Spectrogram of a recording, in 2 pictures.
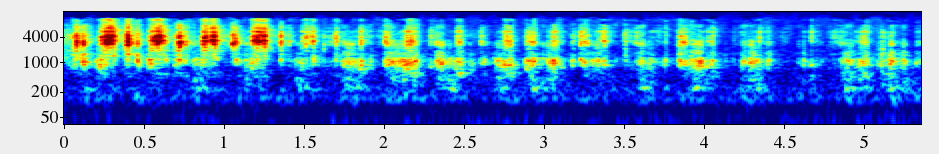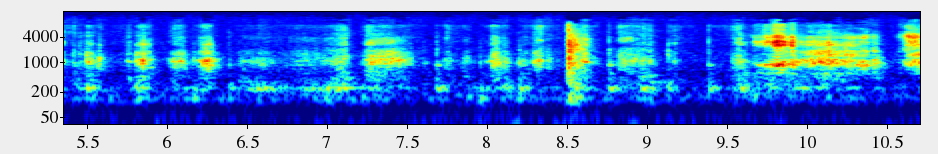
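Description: A thin wooden stylus held in the fingers repeatedly scratches the black coating off a scratch-art paper page around a panda's body, in a spiral-bound activity book lying flat on a table, with the colourful panda picture underneath showing through and an unused brush lying nearby. The sound is a quiet, dry, bright rasping of quick back-and-forth strokes, about three per second and somewhat uneven. The strokes soften slightly midway, with one sharper scrape near the end.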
